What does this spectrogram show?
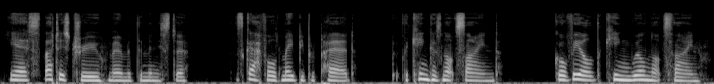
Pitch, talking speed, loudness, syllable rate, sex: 190 Hz, 200 wpm, -20 LUFS, 6.0 syllables/s, female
